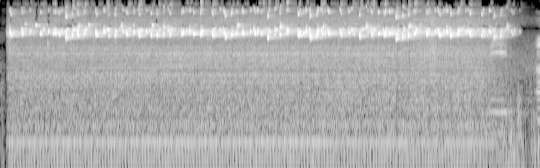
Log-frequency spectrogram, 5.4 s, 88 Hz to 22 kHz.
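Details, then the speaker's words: 2001 Honda Civic sedan running: constant piercing high squeal from the serpentine belt slipping because the alternator is missing a mounting bolt. "oh look at that that's the whole other hose but there's no bolt in it and I'm 100% sure that's why this thing is squealing"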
